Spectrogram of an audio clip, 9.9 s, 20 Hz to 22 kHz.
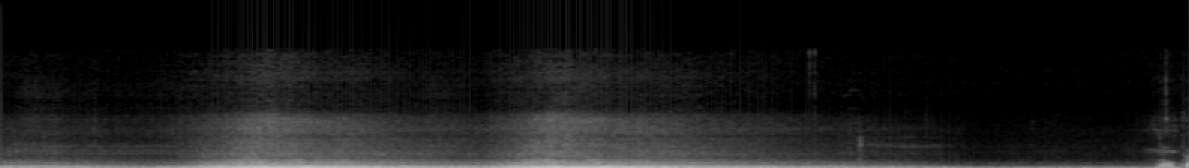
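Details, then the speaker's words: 1997 Chevy Tahoe 5.7 Vortec after fuel pump replacement, at −10 degrees while warming up: two smooth throttle blips settling to a steady idle with no misfire. It previously needed ether to start and lacked power. "so after James in the fuel pump there's no issues with that it revs up real nice"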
